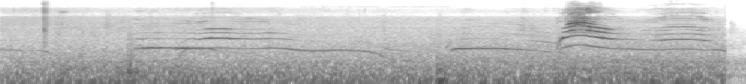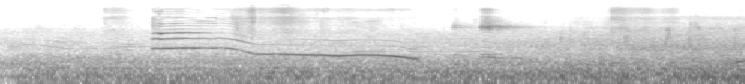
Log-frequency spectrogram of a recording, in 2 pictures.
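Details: Street cats in a fight produce long wailing yowls that sag downward in pitch, one sudden harsh screech, then quieter drawn-out moans, with low rumbling noise throughout.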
